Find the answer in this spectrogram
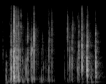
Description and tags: found plastic bottle 2
Crumbling a plastic bottle
plastic, bottle, break, foundsound, crumble, garbage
